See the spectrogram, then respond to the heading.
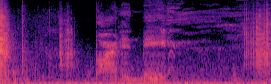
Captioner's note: food mill cranking; whispers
